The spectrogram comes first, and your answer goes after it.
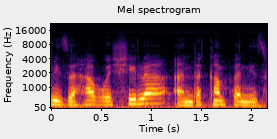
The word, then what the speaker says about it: Ahabwe: That is a Sheila for you, Ahabwe. That is the right pronunciation.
